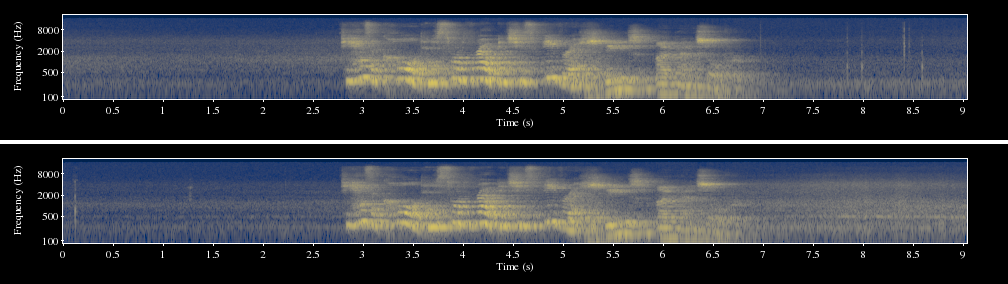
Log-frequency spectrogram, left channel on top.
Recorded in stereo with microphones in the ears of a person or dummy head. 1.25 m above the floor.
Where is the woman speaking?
45° left (ahead or behind), 1.4 m.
